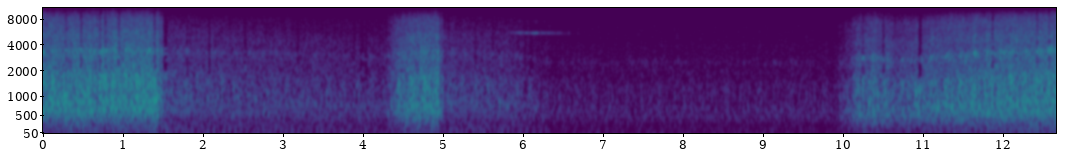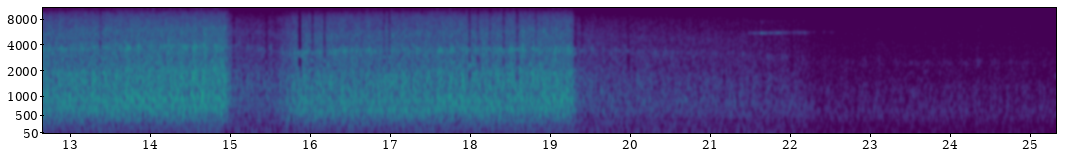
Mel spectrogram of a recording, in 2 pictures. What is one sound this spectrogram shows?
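A truck engine drones steadily, rising in pitch as it speeds up.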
